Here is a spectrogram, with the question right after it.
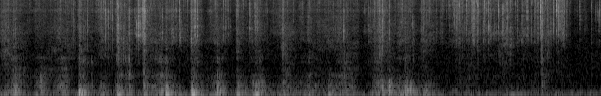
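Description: Hands press, squeeze and rub a pile of dry soap flakes, crushing them. The result is quiet, irregular crisp crunching and crinkling, with bright, high crackles over soft, low muffled thumps.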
